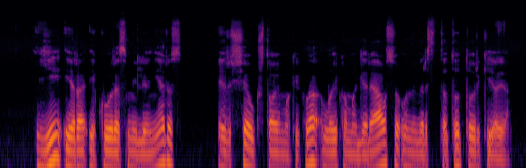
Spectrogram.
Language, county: Lithuanian, Vilnius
